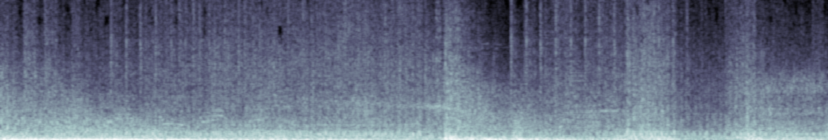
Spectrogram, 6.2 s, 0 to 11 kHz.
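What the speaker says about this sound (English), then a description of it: "Stuka rocket strike coming down as well." Dense wartime battle sounds from the Company of Heroes 2 strategy game, a Stuka rocket strike with continuous booming impacts and gunfire, loud and sustained throughout, with commentary talk mixed underneath.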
